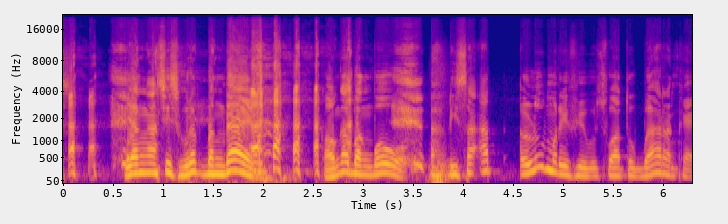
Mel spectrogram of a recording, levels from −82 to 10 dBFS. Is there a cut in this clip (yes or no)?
yes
